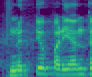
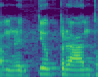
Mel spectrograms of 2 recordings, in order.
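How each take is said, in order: First: मृत्यु पर्यंत said as the wrong form, पर्यंत with र्यं; teacher says the incorrect मृत्यु पर्यंत. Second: मृत्यु प्रांत said as the right form, प्रांत with long आ; teacher models मृत्यु प्रांत carefully; correct form मृत्यु प्रांत. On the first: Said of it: "मृत्यु पर्यंत नहीं होता". (गलत रूप मृत्यु पर्यंत) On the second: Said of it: "मृत्यु प्रांत सही शब्द है". (सही उच्चारण मृत्यु प्रांत) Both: Shown as a demonstration.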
